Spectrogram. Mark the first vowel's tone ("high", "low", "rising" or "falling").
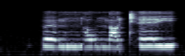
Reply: low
